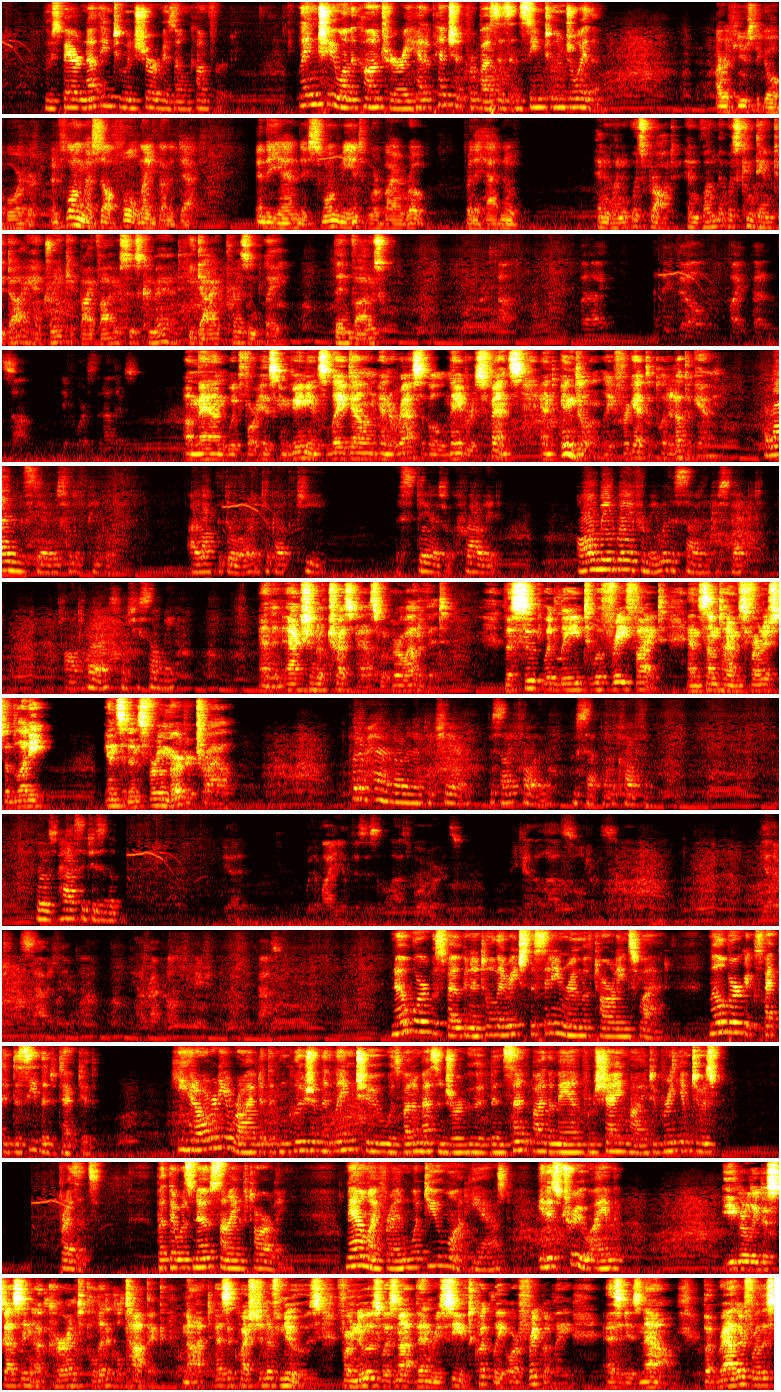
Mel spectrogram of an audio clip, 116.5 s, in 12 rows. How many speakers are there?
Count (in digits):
6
